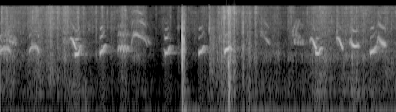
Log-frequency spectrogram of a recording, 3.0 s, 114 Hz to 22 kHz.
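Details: Young chicks roughly 4.5 weeks old beside a phone camera: rapid high peeps, some sliding down and some rising, about five or six per second, with two loud taps in between.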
